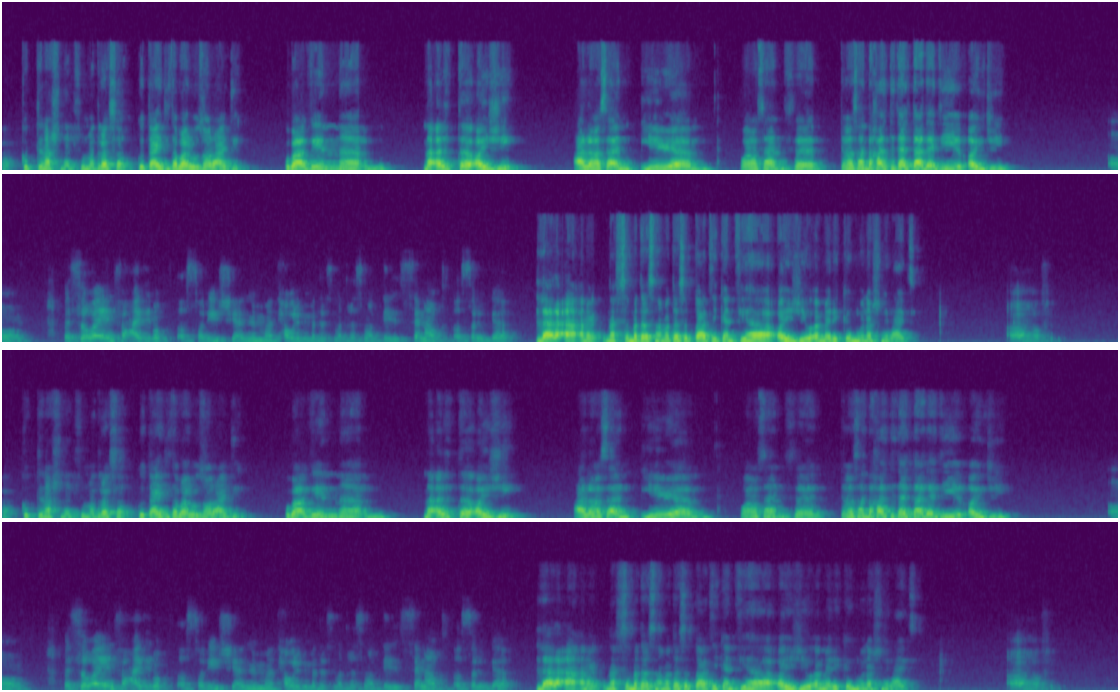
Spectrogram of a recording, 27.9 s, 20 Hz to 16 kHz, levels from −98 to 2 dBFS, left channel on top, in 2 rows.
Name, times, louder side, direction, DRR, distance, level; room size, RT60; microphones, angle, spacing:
voice 1, 0.0-3.0 3.5-4.8 5.3-6.4 7.2-8.8 9.2-10.2 10.5-12.6 20.6-25.3, left 3 dB, 60° left, 11 dB, 0.9 m, -23 dB
voice 2, 13.8-14.2 14.5-20.3 26.5-27.1, left 1 dB, 15° left, 6 dB, 2.9 m, -41 dB
13.5 x 11.0 x 6.3 m, 0.41 s
head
